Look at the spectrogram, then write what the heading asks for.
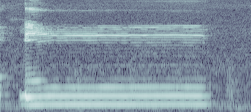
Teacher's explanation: वाव ज़बरता वत, ता ज़बरता वत, ता, क़ाफ पेशवा क़ू। क़ाफ को मोटा ही पढ़ेंगे, हरूफ मुस्तालिया में से है। वाव साकिन है और उससे पहले पेश है।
